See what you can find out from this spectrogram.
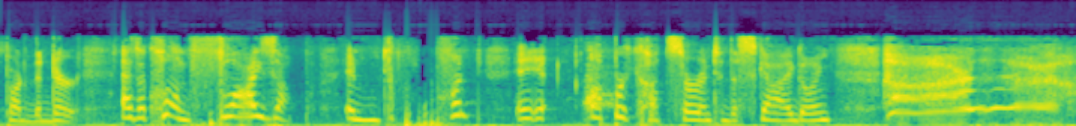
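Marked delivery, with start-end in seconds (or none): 5.9-7.2 long rough battle cry; uppercut yell. Acted. Clone uppercuts her into the sky, long straining yell. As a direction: strain through a drawn-out attack yell.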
